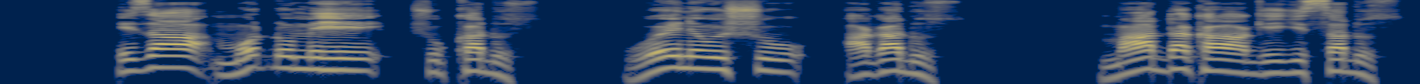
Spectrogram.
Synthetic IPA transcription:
ʔɪzɐmɔɗːɔmɛhɛʃʊkːɐd̪ʊs | wɔjnɛwʊʃːʊ | ʔɐɡɐd̪ʊs | maːd̪ːɐkɐɡiːɡɪsːɐd̪ʊs

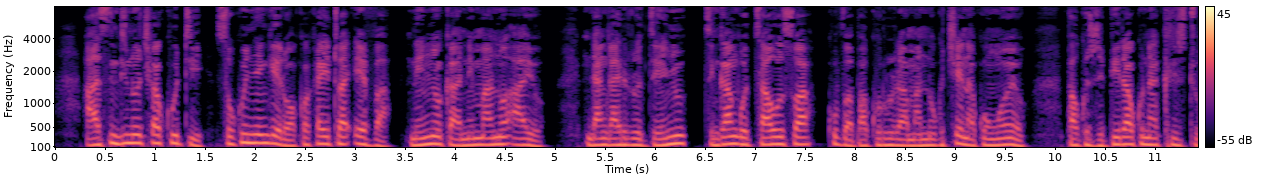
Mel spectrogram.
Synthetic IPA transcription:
asindino̞t͡ʃkakutiso̞kuɲe̞ŋɡe̞rwakwakaitwaʔe̞va | ne̞ɲo̞kane̞mano̞aːjo̞ | ndaŋɡaɾiro̞d͡ze̞ɲud͡ziŋɡaŋɡo̞t͡sauswakub͡vapakuɾuramanok̬ut͡ʃe̞nakwomwo̞ːjo̞ | pak̬uʐipiɾakunakriːs̬tu

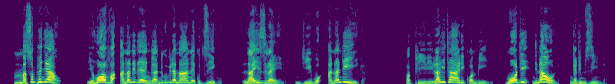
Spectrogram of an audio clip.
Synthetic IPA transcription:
m̩masɔmpʰɛɲaːwɔ̰ | jɛɦɔvaananditɛŋɡandikupitananɛkud͡zikɔ | lais̬ɾaɛ̰li | ndip̬ɔanandiika | papʰiɾilalitalikwambiːɾi | mɔt̬indinaɔna | ŋɡat̬im̩ziːnda

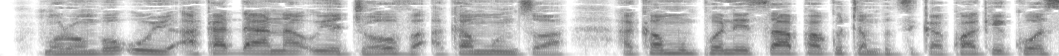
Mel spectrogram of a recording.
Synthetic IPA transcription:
muɾo̞mbo̞ʔujuʔakaɗanaʔuje̞d͡ʒe̞ɦo̞vʱaʔakamuːnzwaː | kamupo̞ne̞sapak̬utambud͡zikakwak̬e̞ko̞ːse

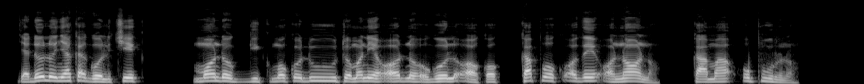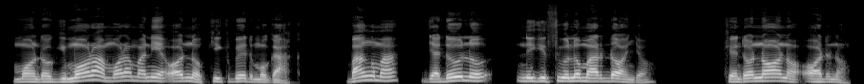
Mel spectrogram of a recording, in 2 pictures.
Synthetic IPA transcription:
d͡ʒadoloɲakaɡolt͡ʃɪk | mɔndɔɡikmɔkodutomanɪɛʔɔdnɔo̰ɡolɔkɔ | kapokɔd̪ɪʔɔnɔnɔ̰ | kamaopurnɔ̰ | mɔndɔɡɪmɔɾɔamɔɾamanɪɛʔɔdnɔkikbedmɔɡa̰k | baŋma | d͡ʒadolo | nɪɡɪt̪wolomardɔɲd͡ʒɔ | kendonɔnɔʔɔdnɔ̰

